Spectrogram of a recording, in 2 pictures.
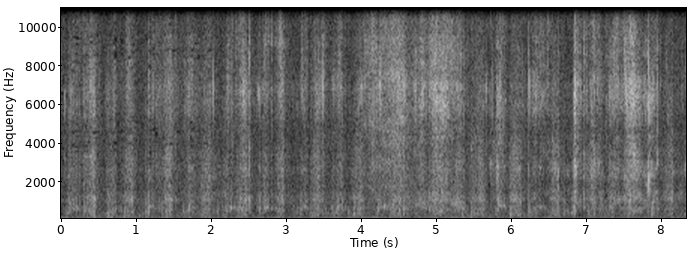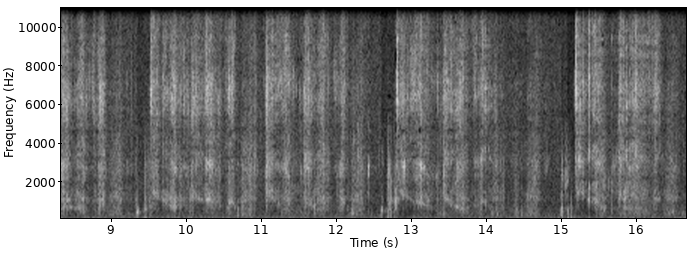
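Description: Close-up crunching and chewing of mouthfuls of shaved ice: a dense, continuous crackle of ice grains breaking between the teeth, picked up by a clip-on microphone.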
